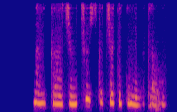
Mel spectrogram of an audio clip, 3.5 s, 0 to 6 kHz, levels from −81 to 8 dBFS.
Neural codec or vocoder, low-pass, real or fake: codec, 44.1 kHz, 0.9 kbps, DAC; 5.4 kHz; fake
